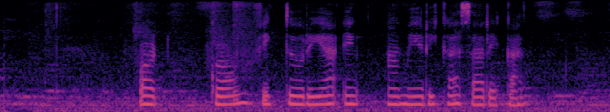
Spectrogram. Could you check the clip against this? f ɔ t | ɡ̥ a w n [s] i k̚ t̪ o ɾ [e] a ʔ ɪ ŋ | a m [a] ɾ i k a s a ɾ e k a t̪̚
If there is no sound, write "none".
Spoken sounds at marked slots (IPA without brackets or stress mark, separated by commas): f, i, e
